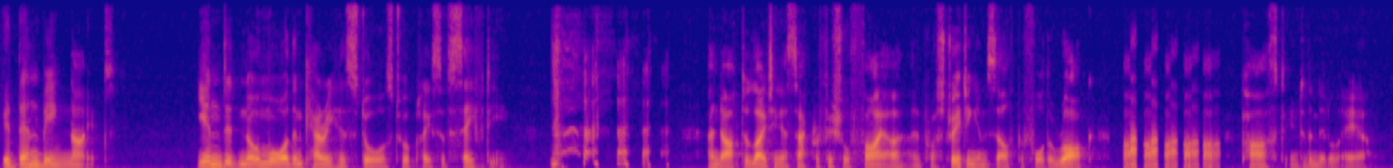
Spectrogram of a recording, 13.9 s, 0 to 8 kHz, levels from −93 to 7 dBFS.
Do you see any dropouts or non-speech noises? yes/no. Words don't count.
yes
